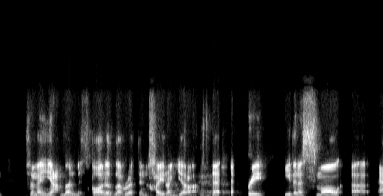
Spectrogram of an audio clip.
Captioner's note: speaks Arabic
